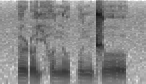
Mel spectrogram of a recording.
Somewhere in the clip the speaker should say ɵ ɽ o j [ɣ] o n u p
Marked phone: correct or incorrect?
incorrect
